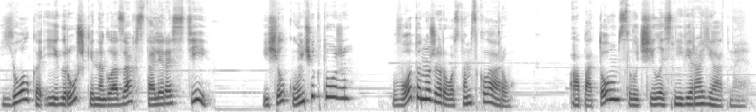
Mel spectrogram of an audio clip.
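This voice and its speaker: A woman reading a scripted children's fairy tale in an expressive, deliberate storytelling manner with dramatic pauses. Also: lowish voice, faint music behind.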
